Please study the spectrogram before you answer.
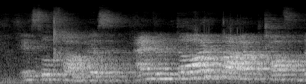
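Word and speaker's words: oesophagus: Sorry children, O is silent. Esophagus.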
